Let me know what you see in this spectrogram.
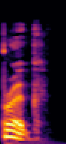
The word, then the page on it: broke: British English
